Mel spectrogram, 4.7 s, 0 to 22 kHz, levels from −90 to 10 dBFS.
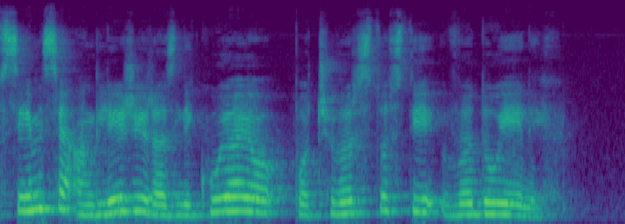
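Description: All the way through, the speech has that swirly, hollow smear of generation loss, likely from being run through Opus at 64 kbit/s around four times, so attacks blur.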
